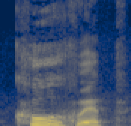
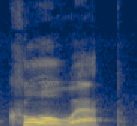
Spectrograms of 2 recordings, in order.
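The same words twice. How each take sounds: First: It is said in an imitated character voice. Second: It is said in a plain, normal voice.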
